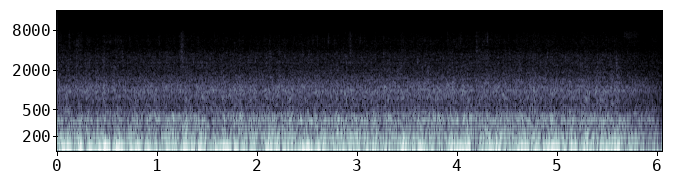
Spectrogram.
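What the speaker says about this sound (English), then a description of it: "So this is significantly noisier in the car. So this is a test to see if the audio picks that up, if you hear the thumping and bumping." Steady road noise inside a moving car on city streets: a loud, continuous low rumble of tyres and engine, with faint bumps running through it and no talking.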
